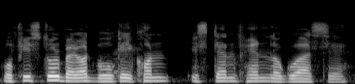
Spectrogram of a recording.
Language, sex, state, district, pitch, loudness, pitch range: Assamese, male, Assam, Sonitpur, 150 Hz, -16 LUFS, 140-160 Hz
